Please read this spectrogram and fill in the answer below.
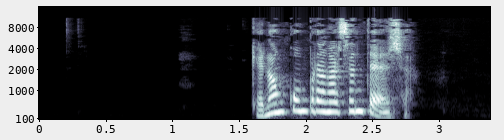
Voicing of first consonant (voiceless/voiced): voiceless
